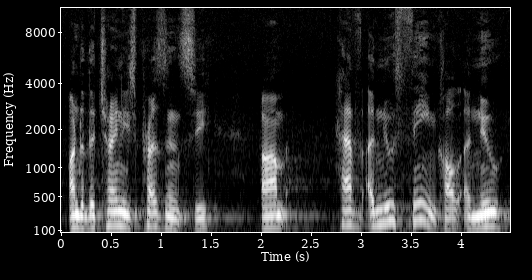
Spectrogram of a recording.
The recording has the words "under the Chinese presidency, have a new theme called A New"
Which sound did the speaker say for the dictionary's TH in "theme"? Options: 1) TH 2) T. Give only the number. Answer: 1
